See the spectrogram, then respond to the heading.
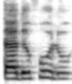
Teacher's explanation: دال پہ کلکلا، دال پہ دیکھیے جزم ہے، کلکلا ہوگا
